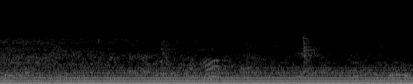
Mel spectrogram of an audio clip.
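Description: A steady low electrical hum in the audio feed, with faint background voices and two faint clicks, about a second and a half and three seconds in.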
